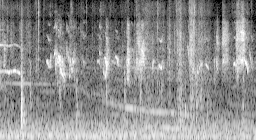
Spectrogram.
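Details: Chicks at a spinach meal let out scattered high peeps between sharp clicking pecks, with a quiet background.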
